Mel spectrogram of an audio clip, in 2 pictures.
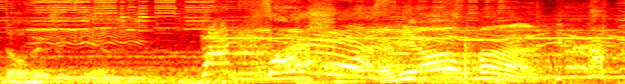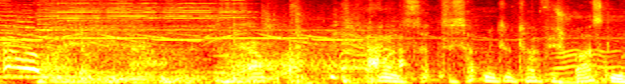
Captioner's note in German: Geschrei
